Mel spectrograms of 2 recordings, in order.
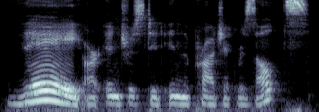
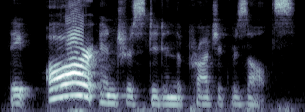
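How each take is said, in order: First: The word 'they' carries extra stress. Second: The word 'interested' carries extra stress. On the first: These people, not another group, are interested. "I want to emphasize a particular group of people" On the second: They really do want to know the outcome. "they do want to know what happens in the project"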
